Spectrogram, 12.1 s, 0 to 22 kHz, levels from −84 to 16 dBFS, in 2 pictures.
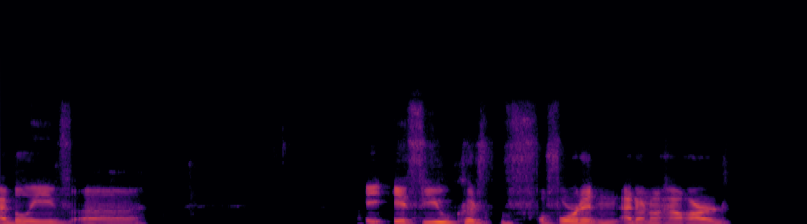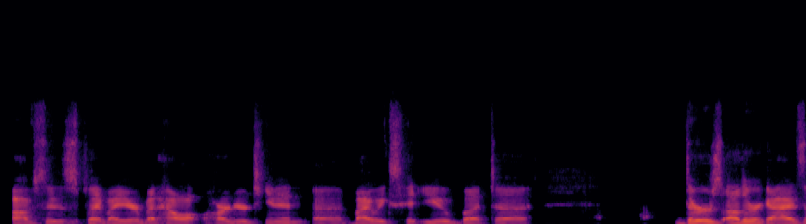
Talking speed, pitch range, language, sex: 180 wpm, 115-140 Hz, English, male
